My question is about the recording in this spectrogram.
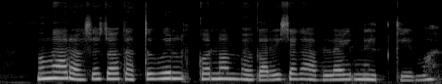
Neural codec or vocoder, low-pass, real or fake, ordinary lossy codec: codec, 44.1 kHz, 2.6 kbps, SNAC; none; fake; none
